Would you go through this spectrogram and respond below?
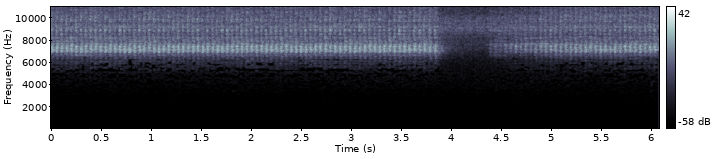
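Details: Shrill, high grasshopper buzz with rapid regular pulses, recorded for sleep and focus without music; the sound drops out for about half a second midway, then returns and steadies.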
